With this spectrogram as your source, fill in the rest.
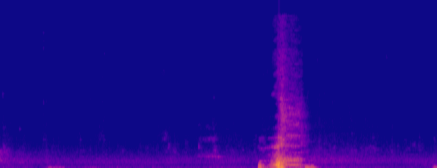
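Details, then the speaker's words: Adult, a single sudden, explosive sneeze breaking an otherwise quiet background of faint low noise, with rain outside; an ordinary sneeze. "me sneezing and scruffy still doesn't like it when i make strange sounds like that like coughing and sneezing"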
